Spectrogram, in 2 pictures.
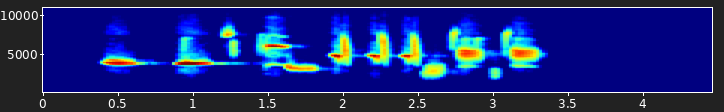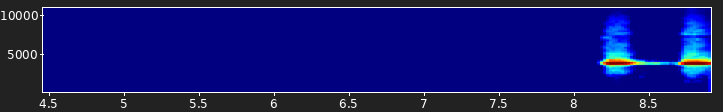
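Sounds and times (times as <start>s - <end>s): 
song sparrow singing: 0.4s - 3.4s, 8.2s - 8.9s.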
